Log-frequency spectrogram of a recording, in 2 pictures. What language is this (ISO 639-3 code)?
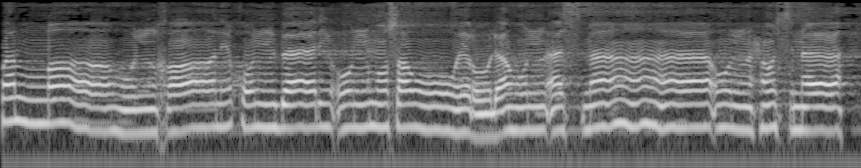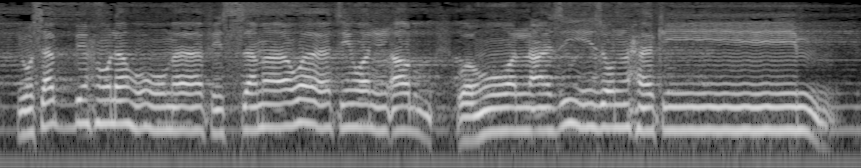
ara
